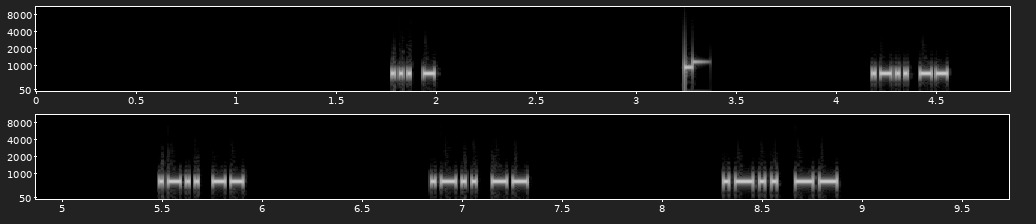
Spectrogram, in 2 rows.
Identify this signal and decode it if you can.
Morse code, heard as a keyed tone, about 53 wpm, 700 Hz. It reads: ST LM LM LM LM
